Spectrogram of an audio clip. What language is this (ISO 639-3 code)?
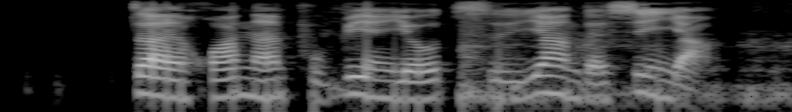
zho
